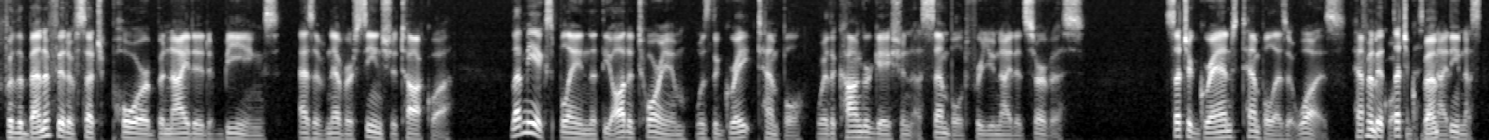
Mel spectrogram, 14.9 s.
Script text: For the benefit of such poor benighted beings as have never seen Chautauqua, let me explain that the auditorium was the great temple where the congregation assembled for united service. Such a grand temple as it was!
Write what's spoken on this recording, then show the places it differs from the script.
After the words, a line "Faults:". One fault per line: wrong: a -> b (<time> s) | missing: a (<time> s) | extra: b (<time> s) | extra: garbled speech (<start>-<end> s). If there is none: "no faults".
For the benefit of such poor benighted beings as have never seen Chautauqua, let me explain that the auditorium was the great temple where the congregation assembled for united service. Such a grand temple as it was! [garbled]
Faults:
extra: garbled speech (13.5-14.8 s)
